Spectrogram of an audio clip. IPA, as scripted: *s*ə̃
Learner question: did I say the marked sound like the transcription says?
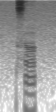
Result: yes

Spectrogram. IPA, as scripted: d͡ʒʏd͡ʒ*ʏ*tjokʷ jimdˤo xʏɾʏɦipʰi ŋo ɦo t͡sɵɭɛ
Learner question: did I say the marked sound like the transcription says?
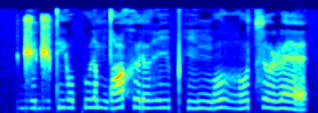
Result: yes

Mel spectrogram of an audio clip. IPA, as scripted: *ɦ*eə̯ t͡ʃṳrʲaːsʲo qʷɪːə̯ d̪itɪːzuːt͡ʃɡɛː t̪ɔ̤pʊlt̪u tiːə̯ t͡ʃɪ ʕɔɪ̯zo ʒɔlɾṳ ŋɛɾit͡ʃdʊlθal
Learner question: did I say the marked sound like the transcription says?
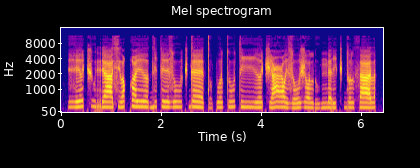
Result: yes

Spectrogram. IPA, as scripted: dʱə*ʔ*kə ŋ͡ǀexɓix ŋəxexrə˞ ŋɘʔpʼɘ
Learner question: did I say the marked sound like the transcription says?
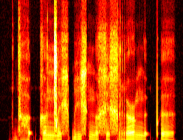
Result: yes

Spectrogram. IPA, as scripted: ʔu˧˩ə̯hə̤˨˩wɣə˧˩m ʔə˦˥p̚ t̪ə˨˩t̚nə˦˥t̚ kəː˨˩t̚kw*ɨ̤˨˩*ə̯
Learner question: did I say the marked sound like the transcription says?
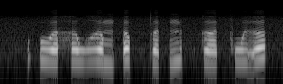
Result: no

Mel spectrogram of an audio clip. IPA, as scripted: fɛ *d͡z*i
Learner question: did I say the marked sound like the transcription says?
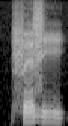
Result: no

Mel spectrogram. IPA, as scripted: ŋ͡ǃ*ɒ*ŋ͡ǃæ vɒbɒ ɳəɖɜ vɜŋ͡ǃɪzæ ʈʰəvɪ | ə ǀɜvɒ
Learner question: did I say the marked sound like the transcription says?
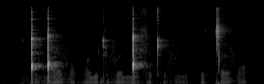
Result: yes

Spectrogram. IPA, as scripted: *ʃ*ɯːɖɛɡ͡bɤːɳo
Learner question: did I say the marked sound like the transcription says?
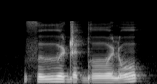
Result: no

